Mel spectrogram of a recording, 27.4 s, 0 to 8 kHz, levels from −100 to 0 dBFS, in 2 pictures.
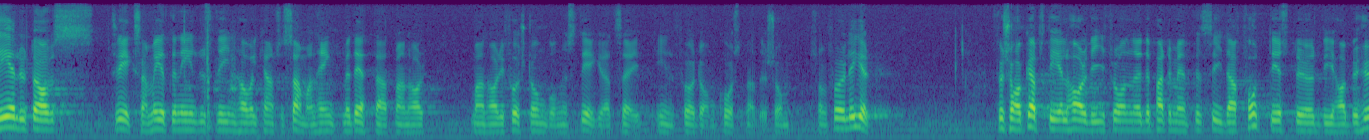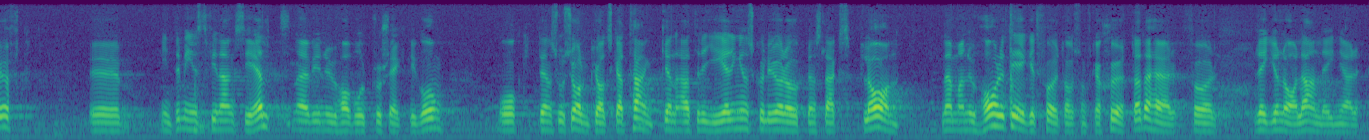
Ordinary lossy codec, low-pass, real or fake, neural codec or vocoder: none; 7.2 kHz; real; none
